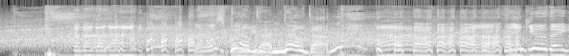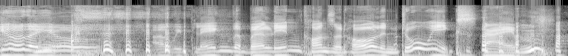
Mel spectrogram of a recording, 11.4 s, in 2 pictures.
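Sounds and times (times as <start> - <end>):
applause sound effect: 0.0 - 6.4
cheering voices: 0.0 - 6.8
laughter: 0.0 - 7.9, 10.5 - 11.3
speech: 0.1 - 11.3.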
